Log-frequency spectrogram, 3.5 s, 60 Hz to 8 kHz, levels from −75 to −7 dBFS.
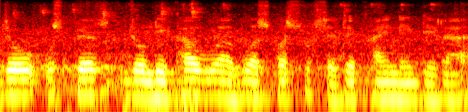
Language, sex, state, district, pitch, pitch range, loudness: Hindi, male, Bihar, Katihar, 115 Hz, 110-125 Hz, -17 LUFS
